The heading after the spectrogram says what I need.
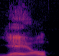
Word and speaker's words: Jael: Sisera fled away on foot to the tent of Jael, or if you want to say it right, Yale. Okay, it sounds like Yale University.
